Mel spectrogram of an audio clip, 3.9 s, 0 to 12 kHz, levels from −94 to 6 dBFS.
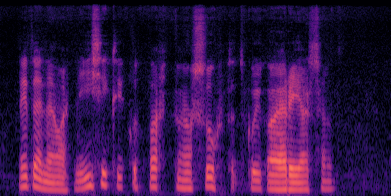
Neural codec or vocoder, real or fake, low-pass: codec, 24 kHz, 1 kbps, SNAC; fake; 10.8 kHz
